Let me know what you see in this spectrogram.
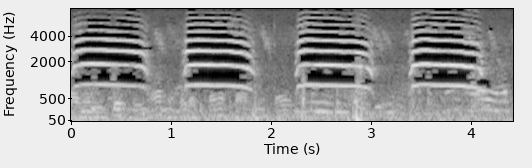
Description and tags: Sound of kea screaming. Recorded in New Zealand
birds, kea, NZ, parrot, screech, Zealand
